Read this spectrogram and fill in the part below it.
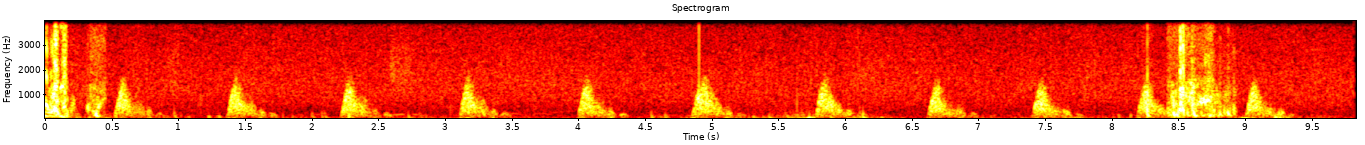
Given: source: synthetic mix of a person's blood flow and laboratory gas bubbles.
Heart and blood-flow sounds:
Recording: Doppler ultrasound of blood flow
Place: subclavian vein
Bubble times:
0.00-0.26 s: bubbles
0.32-0.48 s: bubbles
8.25-8.34 s: bubbles
8.43-8.97 s: bubbles
From the record:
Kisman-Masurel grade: 223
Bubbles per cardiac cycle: several, 3 to 8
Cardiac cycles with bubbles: 10 to 50%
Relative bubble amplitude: loud (0.450 to 0.775)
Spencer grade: 2 (many but less than half of the cardiac periods contain bubble signals, singularly or in groups)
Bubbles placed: anywhere in the cardiac cycle

